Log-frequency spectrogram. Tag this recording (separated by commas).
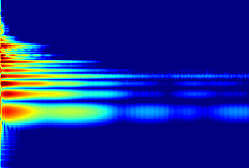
Plucked string instrument, Guitar, Music, Acoustic guitar, Musical instrument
